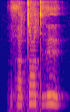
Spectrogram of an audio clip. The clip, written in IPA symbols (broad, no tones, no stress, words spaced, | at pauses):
θɑtɑt ðɘ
